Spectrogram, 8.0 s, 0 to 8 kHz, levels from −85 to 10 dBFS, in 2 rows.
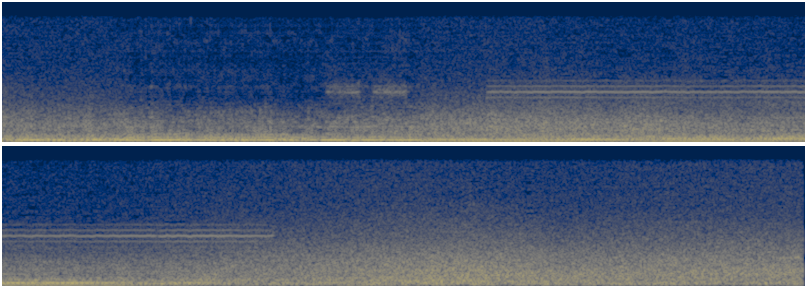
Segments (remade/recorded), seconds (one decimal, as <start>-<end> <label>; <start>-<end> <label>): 0.0-0.6 recorded; 0.6-2.1 remade; 2.1-8.0 recorded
